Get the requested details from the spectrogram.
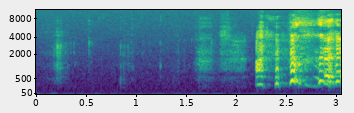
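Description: Chewing a small bagel with soft, irregular bites and mouth noises, quiet at first and then louder, wetter crunching and munching toward the end, heard alone with no talking.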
